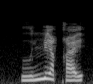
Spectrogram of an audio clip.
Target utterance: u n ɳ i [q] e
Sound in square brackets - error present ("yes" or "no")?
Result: no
